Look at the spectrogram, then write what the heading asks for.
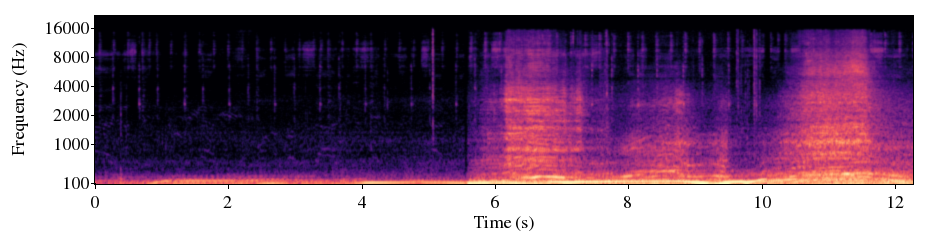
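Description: Chrysler 300 SRT8's 6.4 L Hemi V8 through its SLP Loudmouth cat-back exhaust, heard from inside the cabin: a low steady drone at first, then about halfway in it gets suddenly much louder as the car accelerates away, the engine pitch rising, dropping briefly with a gear change and rising again.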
